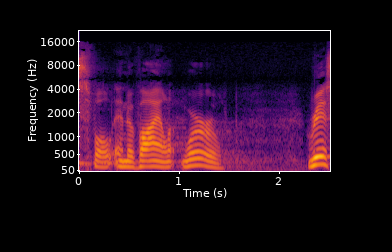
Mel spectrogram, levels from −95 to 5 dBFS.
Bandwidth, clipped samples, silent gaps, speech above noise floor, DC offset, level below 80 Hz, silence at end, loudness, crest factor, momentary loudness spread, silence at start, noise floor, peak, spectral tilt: 12.5 kHz; under 0.1%; none; 29 dB; under 0.1%; -62 dBFS; 0 s; -23 LUFS; 20 dB; 7 LU; 0 s; -51 dBFS; -4 dBFS; -5.5 dB/octave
